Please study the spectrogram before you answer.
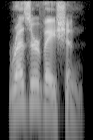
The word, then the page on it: reservation: rèzə r véiʃən; レザベイション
